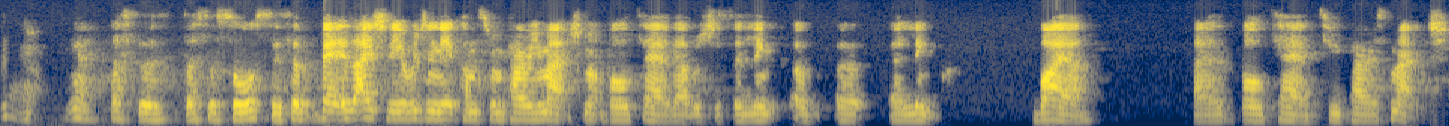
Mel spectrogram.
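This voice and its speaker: A woman with a London accent, very deep and low in pitch, with fairly even intonation at a fairly quick pace. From London, England. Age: 20s. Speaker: freelance journalist. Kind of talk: interview. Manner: halting.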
